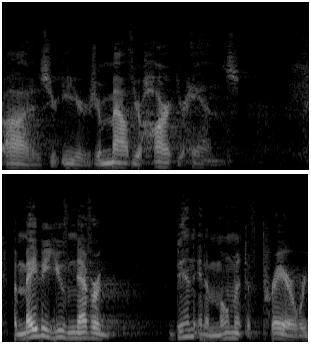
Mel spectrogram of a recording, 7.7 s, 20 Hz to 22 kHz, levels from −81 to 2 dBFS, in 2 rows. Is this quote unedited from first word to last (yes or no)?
yes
